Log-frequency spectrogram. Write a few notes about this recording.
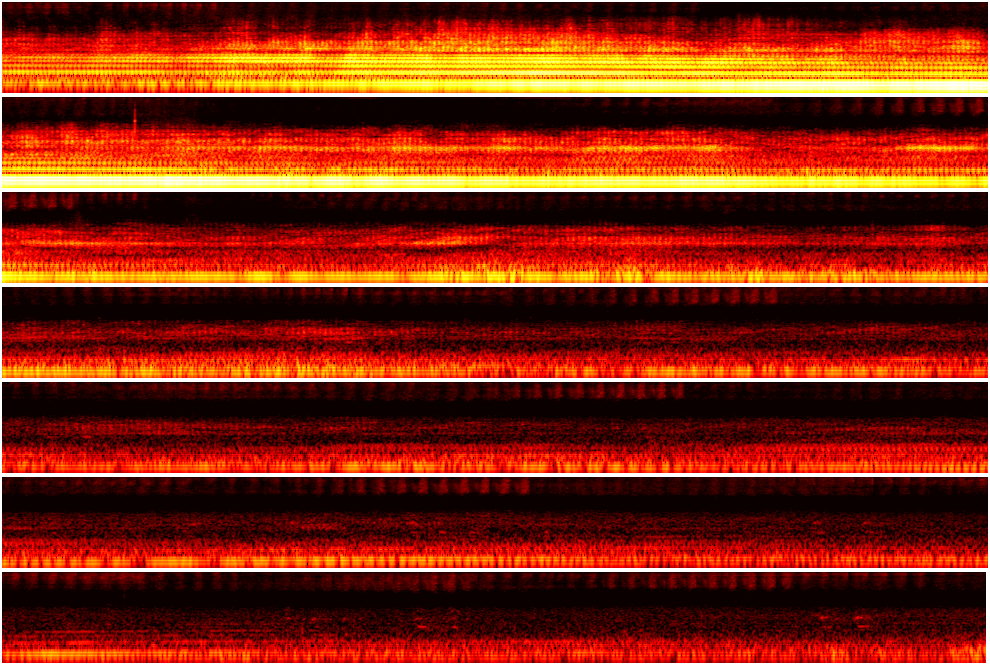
a small plane flying over the meadow. cricket chirping everywhere. some sounds of the city reach this place, inevitable traffic noise from a nearby street. dogs baying.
